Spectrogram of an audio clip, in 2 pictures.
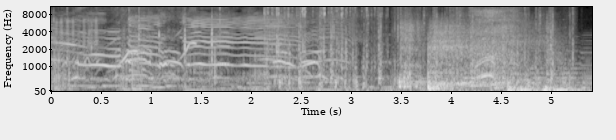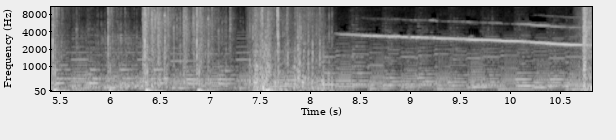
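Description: Cartoon sound effects of a toy chain-reaction track collapsing: excited voices, then a rapid clatter of crashes and thuds, then a long falling whistle, over background music. The falling whistle marks the track failing and ending in a mess.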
